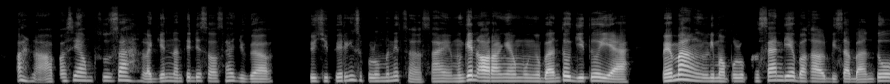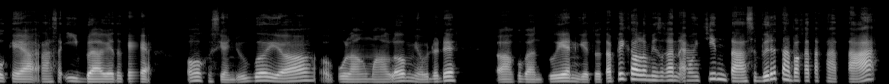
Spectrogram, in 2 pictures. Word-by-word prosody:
"Ah 190 -5 -3
na 135 -2 -3
apa - - -6
sih 165 +4 -2
yang 180 -2 -2
susah 175 -2 -2
lagian 155 +6 -2
nanti 150 +3 -3
dia 170 0 -4
selesai 150 +3 -3
juga 130 -2 0 0.4
cuci 155 +1 -2
piring 175 +5 -3
10 155 -4 -4
menit 190 +4 -5
selesai."Mungkin 140 - 0
orang 160 -1 +6
yang 155 - 0
mau 155 - -3
ngebantu 150 +4 +3
gitu 155 +2 +2
ya. 120 -6 +3 0.3
Memang 185 0 +7
50% 150 +5 0
dia 195 -3 +3
bakal 140 -3 +1
bisa 130 +1 -2
bantu 140 +7 +1
kayak 125 -5 0
rasa 130 0 -7
iba 130 -4 +1
gitu 130 +1 -3
kayak, 140 -2 -4 0.3
"Oh, 175 +1 -1
kasihan 130 -5 -7
juga 155 +10 0
ya, 160 +5 +1
e - - -15
pulang 120 -1 -3
malam. 120 +8 -1
Ya 125 - -6
udah 135 +2 -5
deh, 185 +1 +4
eee, 120 -9 -7
aku 135 - -10
bantuin," 135 +7 +1
gitu. 120 0 -4
Tapi 245 +12 0
kalo 235 -3 +6
misalkan 195 -1 -1
emang 185 0 -4
cinta, 205 -11 0
sebenarnya 215 +9 +1
tanpa 180 -3 0
kata-kata, 150 -7 0
155 Hz, 185 wpm, -22 LUFS, 135-175 Hz, 0.4 s, Memang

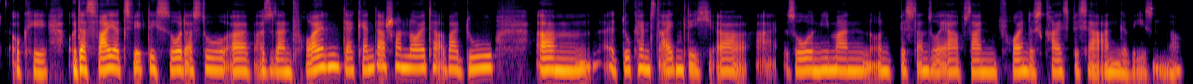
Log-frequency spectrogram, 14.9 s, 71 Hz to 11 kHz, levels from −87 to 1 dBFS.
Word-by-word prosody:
Okay. 150 -3 -2 0.2
Und - - +1
das 175 -3 +5
war 170 0 +9
jetzt 180 -2 +3
wirklich 140 - -1
so, 170 0 +2
dass 160 - -2
du, 170 -2 0
äh 160 -1 +1
also, 160 0 -4
dein 155 -1 +1
Freund, 200 +7 +3
der 170 -1 0
kennt 180 +3 -1
da - - +2
schon 205 0 +3
Leute, 190 +1 +1
aber 180 -2 -1
du, 185 +5 +1 0.6
ähm 170 +4 +3 0.3
du 175 - 0
kennst 180 -1 -1
eigentlich, 165 -3 -2
äh, 160 0 -1 0.5
so 160 +3 0
niemanden 165 +1 +1
und 160 -7 -4
bist 150 - -6
dann 165 - 0
so - - -4
eher 155 +1 -2
auf 145 -4 -8
seinen 150 -1 -2
Freundeskreis 150 -1 -2
bisher 70 - -5
angewiesen, 145 - -4
ne? 160 +3 -7
165 Hz, 155 wpm, -24 LUFS, 155-180 Hz, 0.6 s, war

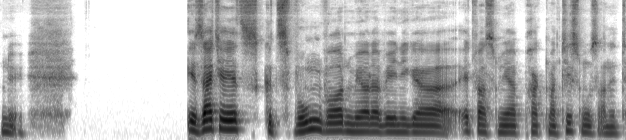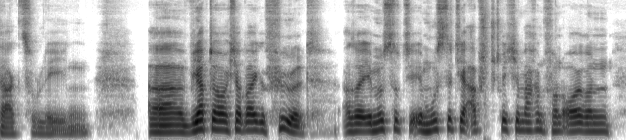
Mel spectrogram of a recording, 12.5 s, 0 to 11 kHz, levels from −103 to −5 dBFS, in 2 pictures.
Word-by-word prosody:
Ne. - - -7 1.7
Ihr 155 - +4
seid 180 +3 +7
ja 180 - +5
jetzt 170 0 +3
gezwungen 150 +4 0
worden, 145 -1 +1
mehr 135 0 +1
oder 135 -2 0
weniger 125 -2 -1
etwas 135 -3 -5
mehr 125 -1 -3
Pragmatismus 120 0 -7
an 110 - -9
den 110 -1 -9
Tag 100 -2 -6
zu 110 - -11
legen. 100 -1 -11 0.6
Äh, 130 - -3 0.3
wie 145 +7 +5
habt 175 - +1
ihr 175 - +6
euch 160 0 +3
dabei 160 -1 +3
gefühlt? 155 - -1 0.2
Also, 135 +3 +1
ihr 140 - +3
müsstet 170 +3 -2
ihr 150 - -1
musstet 170 +5 -2
ja 170 - +2
Abstriche 170 +3 -5
machen 160 0 -5
von 145 -1 -6
euren, 140 -2 -1
140 Hz, 170 wpm, -21 LUFS, 125-165 Hz, 1.7 s, seid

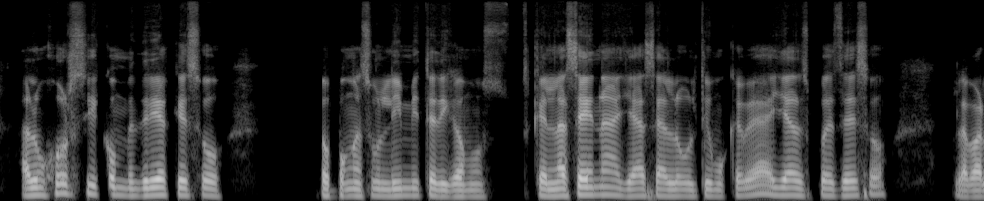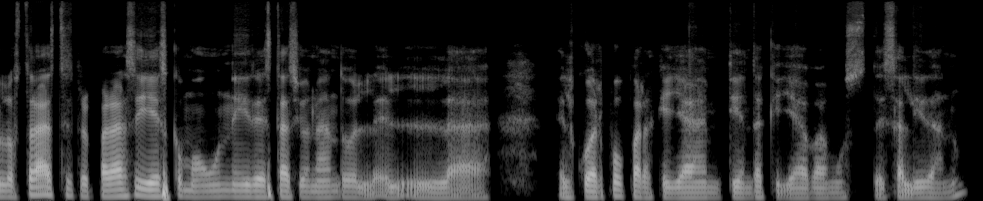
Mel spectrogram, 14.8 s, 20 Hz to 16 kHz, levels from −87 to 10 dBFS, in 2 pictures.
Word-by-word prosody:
a 125 - +4
lo 135 - +7
mejor 170 +3 +1
sí 160 -1 -1
convendría 135 -1 +5
que 135 - +3
eso 125 -2 0 0.7
lo 125 - +4
pongas 120 +1 -1
un 125 -1 0
límite, 130 +1 +2
digamos, 110 0 0 0.2
que - - -1
en 120 - +4
la 125 - +9
cena 140 0 +6
ya 125 0 +2
sea 125 0 +1
lo 120 0 +1
último 115 0 -2
que 125 - -4
vea, 135 0 +2
ya 135 -1 +3
después 125 0 -2
de 130 - +3
eso 75 -12 -4 0.5
lavar 110 0 +3
los 105 -1 -4
trastes, - - +2
prepararse 120 +4 0
y 120 - +4
es - - +3
como 105 -2 -7
un 110 +1 -8
ir 110 0 -3
estacionando 100 -1 -3
el 95 - -8
el 90 0 -7
la - - -6 0.5
el 95 - -7
cuerpo 105 +3 -1
para 105 -3 -3
que 90 - -7
ya 95 0 -1
entienda 95 +1 -7
que - - -14
ya 85 0 -5
vamos 90 +1 -9
de - - -9
salida, 90 -1 -6
¿no? 145 - -17
115 Hz, 205 wpm, -24 LUFS, 100-125 Hz, 0.7 s, la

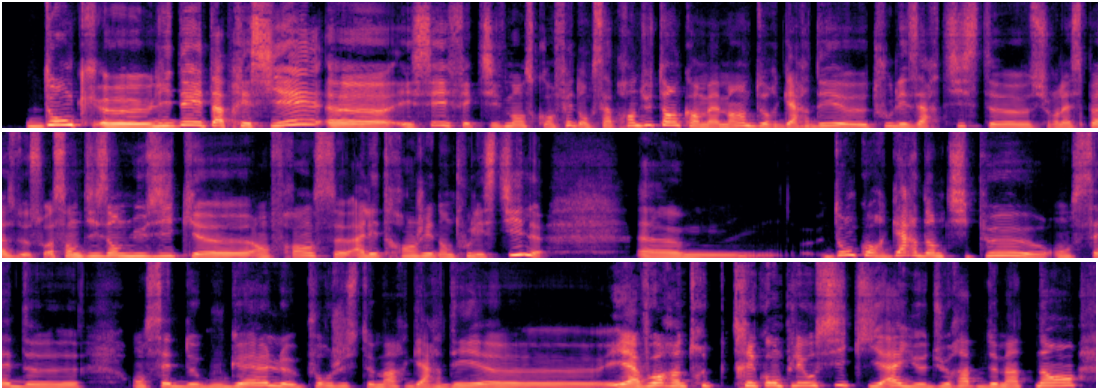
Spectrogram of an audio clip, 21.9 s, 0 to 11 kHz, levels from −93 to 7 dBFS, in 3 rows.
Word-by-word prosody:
Donc, 330 +11 +5
heu, 220 -3 +9
l'idée 245 +7 +4
est 290 -5 +3
appréciée, 240 +2 +3 0.3
heu, 215 -5 +4
et 205 - -2
c'est 245 +9 -3
effectivement 225 -3 -4
ce 215 - -9
qu'on 195 - -7
fait, 280 +8 -5
donc 180 -5 -4
ça 210 - -3
prend 270 +5 -2
du 290 +1 -1
temps, 295 -2 +4
quand 220 -5 0
même, 195 -1 -2
hein, 245 - 0
de 230 -3 0
regarder, 210 +3 -1
heu, 185 -4 +1
tous 180 +7 -11
les 210 -2 -1
artistes, 235 +3 -7
heu, 185 -2 -2
sur 185 +2 -9
l'espace 195 +5 -3
de 170 -3 -5
70 210 +5 -2
ans 230 - +2
de 230 - +2
musique, 230 0 -1
heu, 165 -3 +1
en 185 +3 -4
France, 225 +4 -6
à 165 -1 -3
l'étranger, 215 0 -2
dans 185 -2 -6
tous 220 - -8
les 190 -2 -3
styles. 330 - +3 0.6
Hem, 170 -5 -4 0.6
donc 295 +8 -2
on - - +3
regarde 250 +4 -1
un 230 -2 +1
petit 220 -2 -6
peu, 255 -4 -1
on 195 -1 -6
s'aide, 210 +1 -4
heu 175 -2 -3 0.4
on 200 - -5
s'aide 205 +1 -1
de 200 - -2
Google 205 +2 0
pour 220 +3 -4
justement 205 -1 -5
regarder, 195 +3 -3
heu, 160 -4 -3
et 200 - +4
avoir 240 +5 +5
un 230 - +3
truc 240 +2 -7
très 260 - +2
complet 250 0 +1
aussi, 270 +2 -2
qui 225 -4 -1
aille, 225 -4 +2
heu, - - -3
du 205 +3 -4
rap 215 -1 -4
de 210 - +2
maintenant 240 +7 0
215 Hz, 205 wpm, -19 LUFS, 190-240 Hz, 0.6 s, heu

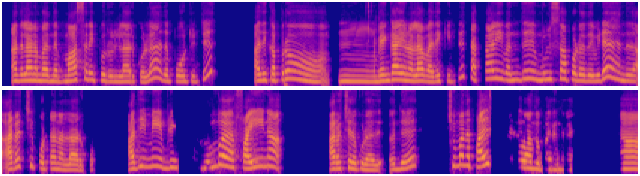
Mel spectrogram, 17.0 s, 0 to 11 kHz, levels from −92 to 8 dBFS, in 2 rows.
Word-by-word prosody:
அதெல்லாம் 245 +2 +3
நம்ப 230 -1 +2
அந்த 215 -1 -1
மாசனைப் 255 +1 -1
பொருள்லாம் 210 -2 -1
இருக்கும்ல, 205 - -4
அத 230 - -3
போட்டுட்டு, 210 - -5 0.7
அதுக்கப்புறம் 255 +5 0 0.6
ம் 215 -1 -3
வெங்காயம் 250 +1 +4
நல்லா 225 0 +4
வதக்கிட்டு, 215 - -4
தக்காளி 310 +4 -1
வந்து 265 +5 -3 0.2
முழுசா 285 +3 -1
போடுறத 230 -4 0
விட 325 - +2 0.2
அந்த 235 -2 -2 0.2
அரச்சி 310 +6 0
போட்டா 230 0 -1
நல்லாயிருக்கும். 195 -1 -1 0.5
அதையுமே 330 +4 -1
எப்டி 280 +1 -3 0.5
ரொம்ப 310 +8 -2 0.3
ஃபைனா 310 +6 +5 0.8
அரச்சிரக்கூடாது. 230 -5 +1 0.2
அது 235 +3 +1 0.6
சும்மா 350 +2 +2
அந்த 360 0 +2
பல்ஸ் 345 +8 +7 0.2
விடுவாங்க 260 - +2
பாருங்க. 200 0 -6 0.8
ஆ - - +6
240 Hz, 120 wpm, -24 LUFS, 215-285 Hz, 0.8 s, பல்ஸ்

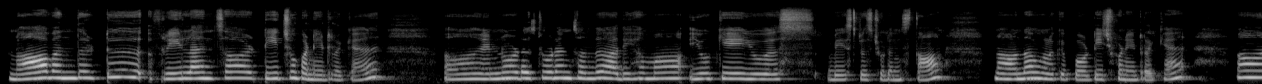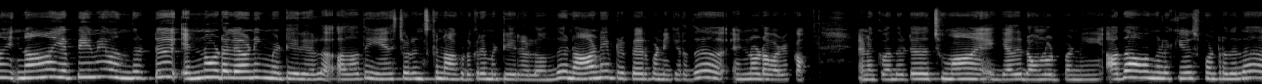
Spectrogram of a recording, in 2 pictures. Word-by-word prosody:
நான் 265 +6 +7
வந்துட்டு, 290 +2 +2 0.4
ஃப்ரீலான்ஸா 275 +2 0 0.3
டீச்சும் 275 +1 0
பண்ணிட்ருக்கேன். 220 +1 -5 0.8
அ - - -6 0.4
என்னோட 285 +3 +1
ஸ்டூடண்ட்ஸ் 290 0 0
வந்து 270 +2 0
அதிகமா 265 +1 -2 0.3
யூகே, 260 +1 -3 0.2
யுஎஸ் 245 +1 -2 0.4
பேஸ்டு 220 +1 -6
ஸ்டூடண்ட்ஸ் 215 0 -8
தான். 275 +10 -1 0.6
நான் 250 -1 +1
வந்து 255 +2 +1
அவுங்களுக்கு 250 -3 -2
இப்போ 215 -3 -6
டீச் 225 -1 -5
பண்ணிட்ருக்கேன். 215 - -6 0.6
அ - - +2 0.4
நான் 320 +3 +5
எப்பயுமே 335 +3 0
வந்துட்டு 295 +1 +2 0.3
என்னோட 320 +4 +6
லர்னிங் 305 0 +4
மெட்டீரியல் 255 -2 0 0.2
அதாவது, 240 +4 -3 0.2
என் 250 0 -2
ஸ்டூடண்ட்ஸ்க்கு 265 0 0
நான் 245 -1 +1
குடுக்குற 250 +1 -3
மெட்டீரியல் 235 -2 -5
வந்து, 230 +8 -2
நானே 275 +5 +5
பிரிப்பேர் 255 -2 -2
பண்ணிக்கிறது 235 +3 -5 0.4
என்னோட 250 +1 -1
வழக்கம். 225 +1 -6 0.6
எனக்கு 225 0 -6
வந்துட்டு 230 +2 -3 0.2
சும்மா 250 -2 +2 0.3
எங்கயாவது 230 +1 -3
டவுன்லோட் 225 0 -3
பண்ணி, 225 0 -7 0.2
அதை 300 +6 +3
அவுங்களுக்கு 280 -3 +2
யூஸ் 275 0 -2
பண்ணுறதுல 260 +1 0
255 Hz, 120 wpm, -24 LUFS, 235-285 Hz, 0.8 s, நான்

